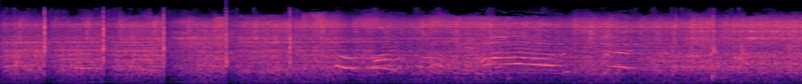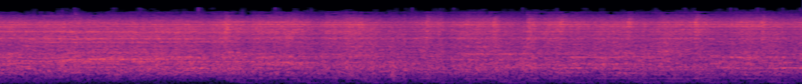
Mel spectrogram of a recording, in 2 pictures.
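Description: Spectators shouting and cheering over a steady crowd din in a large indoor arena, with several loud shouted calls about two to four seconds in.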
